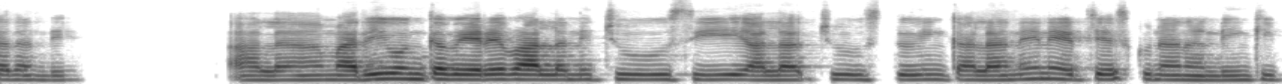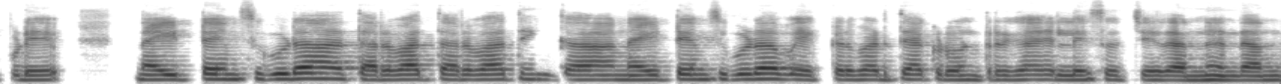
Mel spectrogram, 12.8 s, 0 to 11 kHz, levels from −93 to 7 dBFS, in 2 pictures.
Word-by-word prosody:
గదండీ. 180 -2 -5 0.9
అలా 175 0 -2 0.2
మరి 180 +2 +6 0.2
ఇంకా 205 0 +5
వేరే 195 +1 +6
వాళ్ళని 190 0 +5
చూసి 195 -1 -3 0.3
అలా 175 +1 +2 0.2
చూస్తూ 185 -1 -5
ఇంకా 185 -1 -7
అలానే 180 +4 0
నేర్చేసుకున్నానండి. 185 -3 -2
ఇంకిప్పుడే 180 0 -5 0.5
నైట్ 185 0 0
టైమ్స్ 200 +1 0
గూడా 220 +2 +6 0.3
తర్వాత 190 +1 +2
తర్వాత 190 +1 -1
ఇంకా 185 0 -3 0.2
నైట్ 180 0 -1
టైమ్స్ 195 +1 -1
గూడా 210 +1 +5
వ - - -1
ఎక్కడ 185 +1 -4
బడితే 185 +2 -3
అక్కడ 190 -1 -5
ఒంటరిగా 180 +1 -4
యెళ్లేసొచ్చేదాన్నండి. 175 -2 -1
185 Hz, 130 wpm, -22 LUFS, 175-195 Hz, 0.9 s, మరి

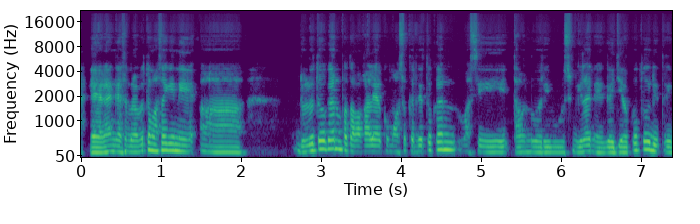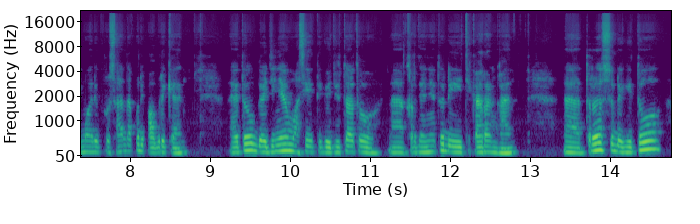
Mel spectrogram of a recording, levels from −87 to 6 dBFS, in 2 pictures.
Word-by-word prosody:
Ya 140 - +6
kan. 155 - +3
Gak 155 - -1
seberapa 155 0 -1
tuh - - +5
masa 195 +2 +3
gini, 170 -4 +2
eee, 145 -3 -2 0.7
dulu 165 0 -2
tuh 230 - +7
kan 235 +1 +3
pertama 165 -4 0
kali 165 0 +1
aku - - -13
masuk 155 -1 -7
kerja 165 - -1
tuh 200 - -2
kan 215 +1 +4 0.2
masih 150 +1 -4
tahun 150 +1 -7
2009 145 +2 -3
ya 140 -3 -4
gaji 145 +1 +2
aku 190 +7 -1
tuh 220 +2 +4
diterima 150 -4 -1
di 150 - -3
perusahaan 150 +2 -7
aku 170 +1 -5
di - - -16
pabrik 140 0 -2
kan, 130 - 0 0.6
nah 140 - -3
itu 150 +7 +4
gajinya 155 +3 +2
masih 160 -4 0
Rp3.000.000 145 +2 -2
tuh. 140 -4 -1 0.2
Nah 140 0 -3
kerjanya 145 +1 -3
tuh 185 +4 -1
di 150 -2 +1
Cikarang 145 -1 -1
kan. 130 +2 +1 0.6
Nah 135 -3 0
terus 190 +8 +5
udah 155 - +1
gitu, 200 +11 +5
150 Hz, 195 wpm, -21 LUFS, 145-165 Hz, 0.7 s, tuh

